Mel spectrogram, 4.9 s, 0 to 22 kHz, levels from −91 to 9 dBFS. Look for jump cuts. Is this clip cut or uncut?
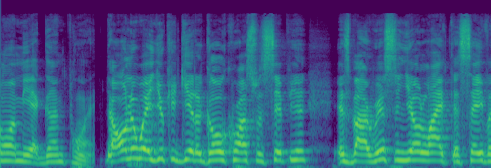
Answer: cut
